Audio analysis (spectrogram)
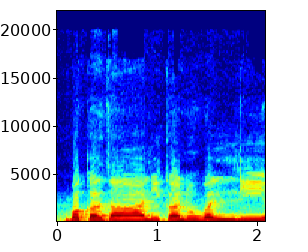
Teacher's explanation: لام کو آپ نے موٹا نہیں کرنا، اس کو باریک ہی رکھیے گا، تشدید ادا کرنی ہے صرف، اور آگے یا مدہ ہے 2 کاؤنٹ کر لینا ہے.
